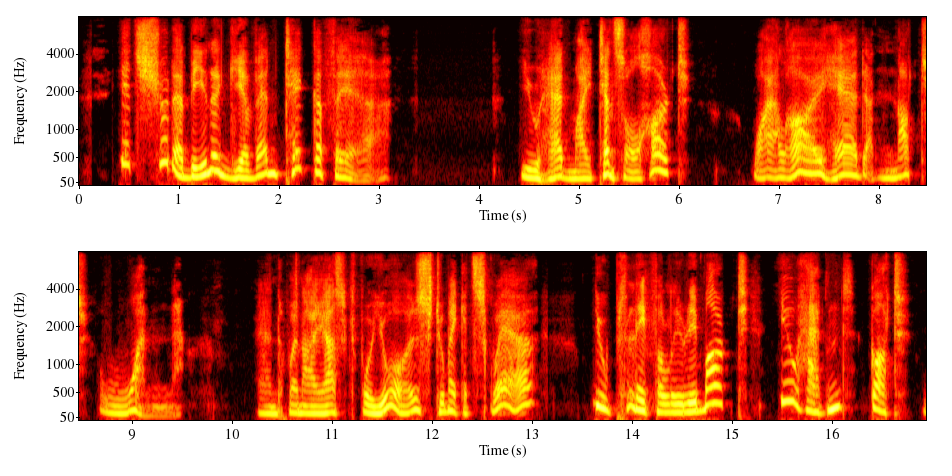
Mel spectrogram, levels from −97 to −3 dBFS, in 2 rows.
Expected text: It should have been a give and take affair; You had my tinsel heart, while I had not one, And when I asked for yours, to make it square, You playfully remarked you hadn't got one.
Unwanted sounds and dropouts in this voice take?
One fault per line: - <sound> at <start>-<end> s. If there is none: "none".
none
